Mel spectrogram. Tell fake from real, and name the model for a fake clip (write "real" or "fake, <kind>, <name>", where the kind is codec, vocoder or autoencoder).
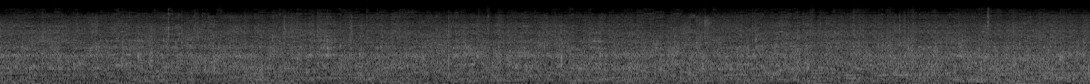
fake, codec, SNAC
